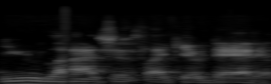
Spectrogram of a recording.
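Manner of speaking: usual speaking voice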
